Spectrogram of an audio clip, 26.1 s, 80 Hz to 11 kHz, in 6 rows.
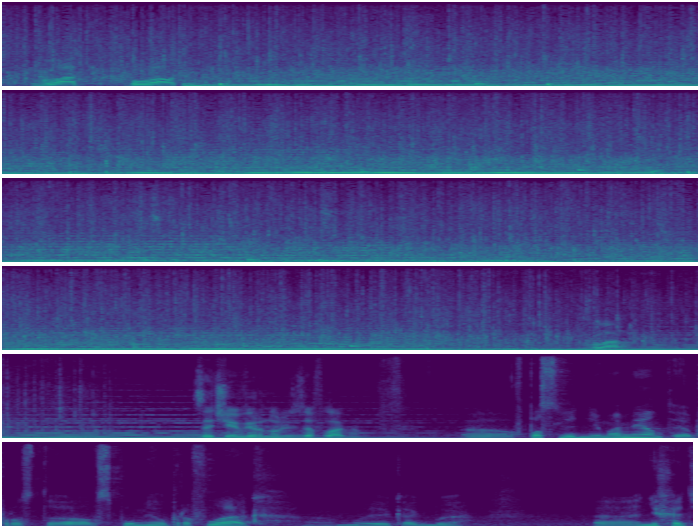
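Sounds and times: audience applauding: 0.0 - 19.3
music with long held chords: 1.1 - 20.3.

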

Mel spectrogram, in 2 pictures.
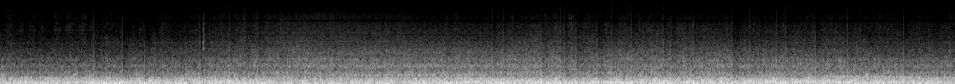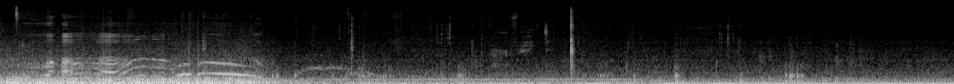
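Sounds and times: wind noise: 0.0 - 14.4
tyres and engine rumble: 0.0 - 19.0.

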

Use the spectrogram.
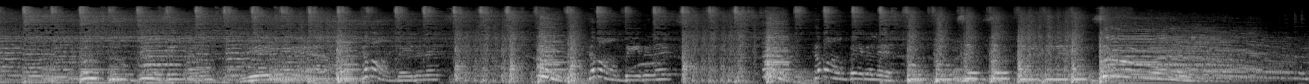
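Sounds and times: drum kit hits: 0.0 - 6.2, 6.8 - 12.1
big band music: 0.0 - 13.0.

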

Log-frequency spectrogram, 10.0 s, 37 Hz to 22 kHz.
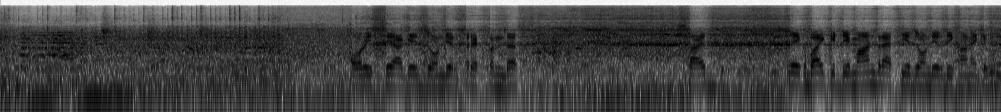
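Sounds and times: outdoor noise: 0.0 - 10.0
vehicle engine rumbling: 0.0 - 10.0.

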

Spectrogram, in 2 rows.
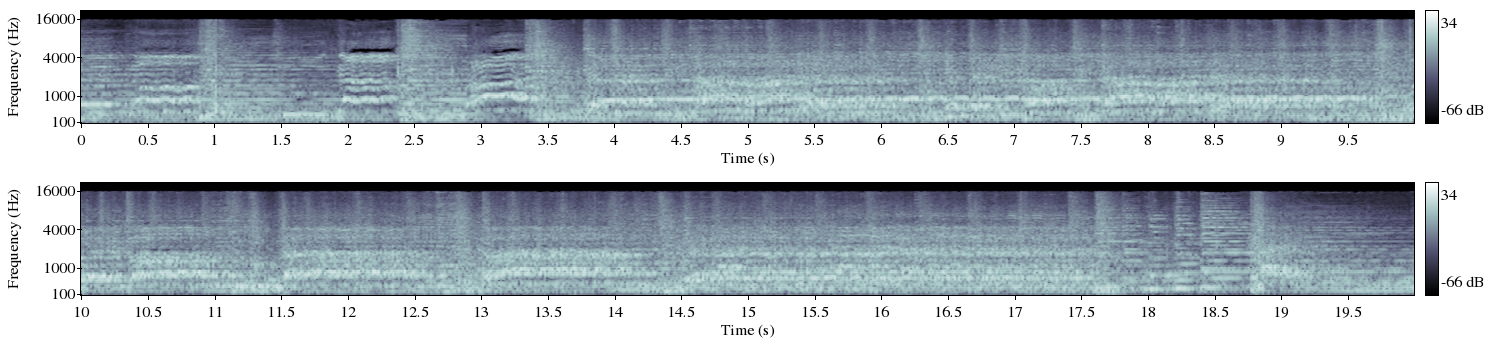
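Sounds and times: plucked guitars and lutes: 0.0 - 20.0
mixed choir singing: 3.7 - 17.8, 18.8 - 19.5.

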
